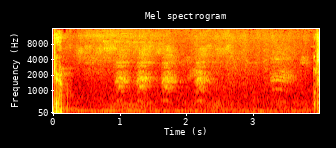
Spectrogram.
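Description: Faint bird calls: a series of short calls spread over a couple of seconds.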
